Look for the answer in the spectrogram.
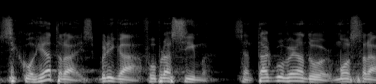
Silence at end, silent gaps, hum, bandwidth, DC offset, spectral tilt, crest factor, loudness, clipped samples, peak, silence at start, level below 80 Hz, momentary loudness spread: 0 s; none; none; 10 kHz; under 0.1%; -7 dB/octave; 12 dB; -23 LUFS; under 0.1%; -12 dBFS; 0 s; -60 dBFS; 8 LU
